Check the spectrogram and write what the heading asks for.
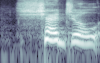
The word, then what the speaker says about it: schedule: But when I teach IELTS courses, I always tell my students that it's pronounced schedule in British so that they listen accordingly.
